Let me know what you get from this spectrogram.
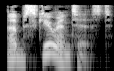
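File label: "obscurantist", British English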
